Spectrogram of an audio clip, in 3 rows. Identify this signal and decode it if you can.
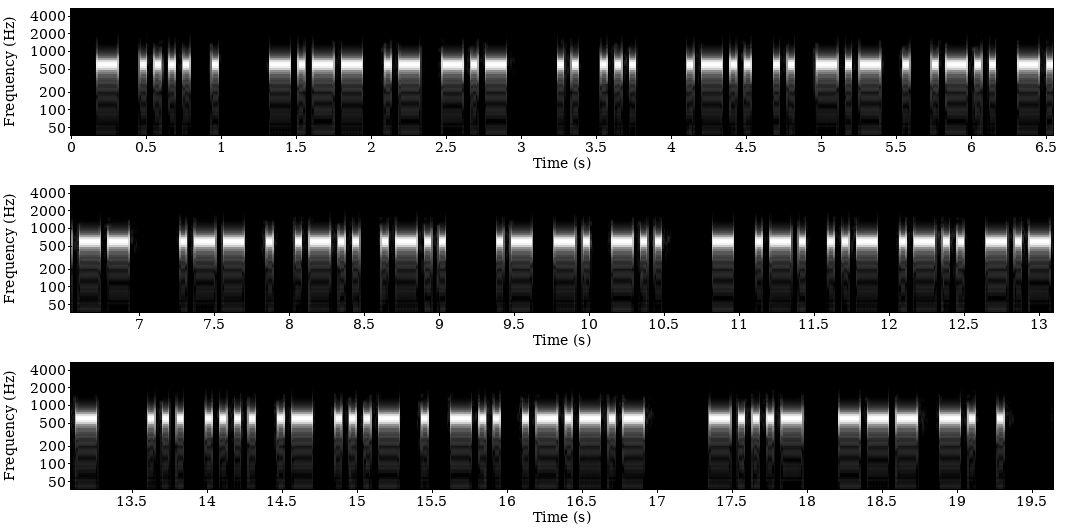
Morse code, heard as a keyed tone, about 25 wpm, 600 Hz. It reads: THE YAK IS LIKELY WELL AND TRULY SHAVED. <BT> ONE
